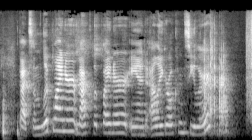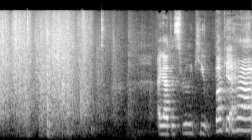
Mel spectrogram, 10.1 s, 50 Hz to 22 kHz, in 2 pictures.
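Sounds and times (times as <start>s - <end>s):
plastic bag crinkling and rustling: 4.9s - 7.8s.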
